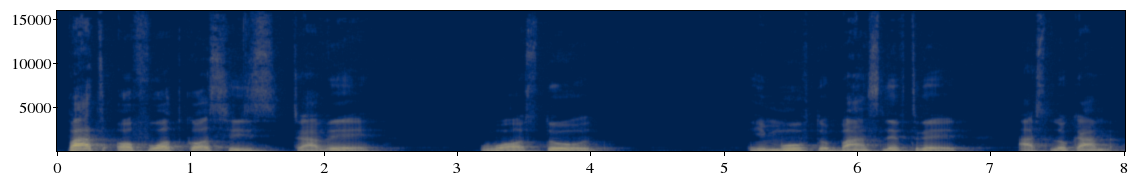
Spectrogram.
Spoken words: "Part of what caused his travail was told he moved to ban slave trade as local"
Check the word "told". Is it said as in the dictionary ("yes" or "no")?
no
